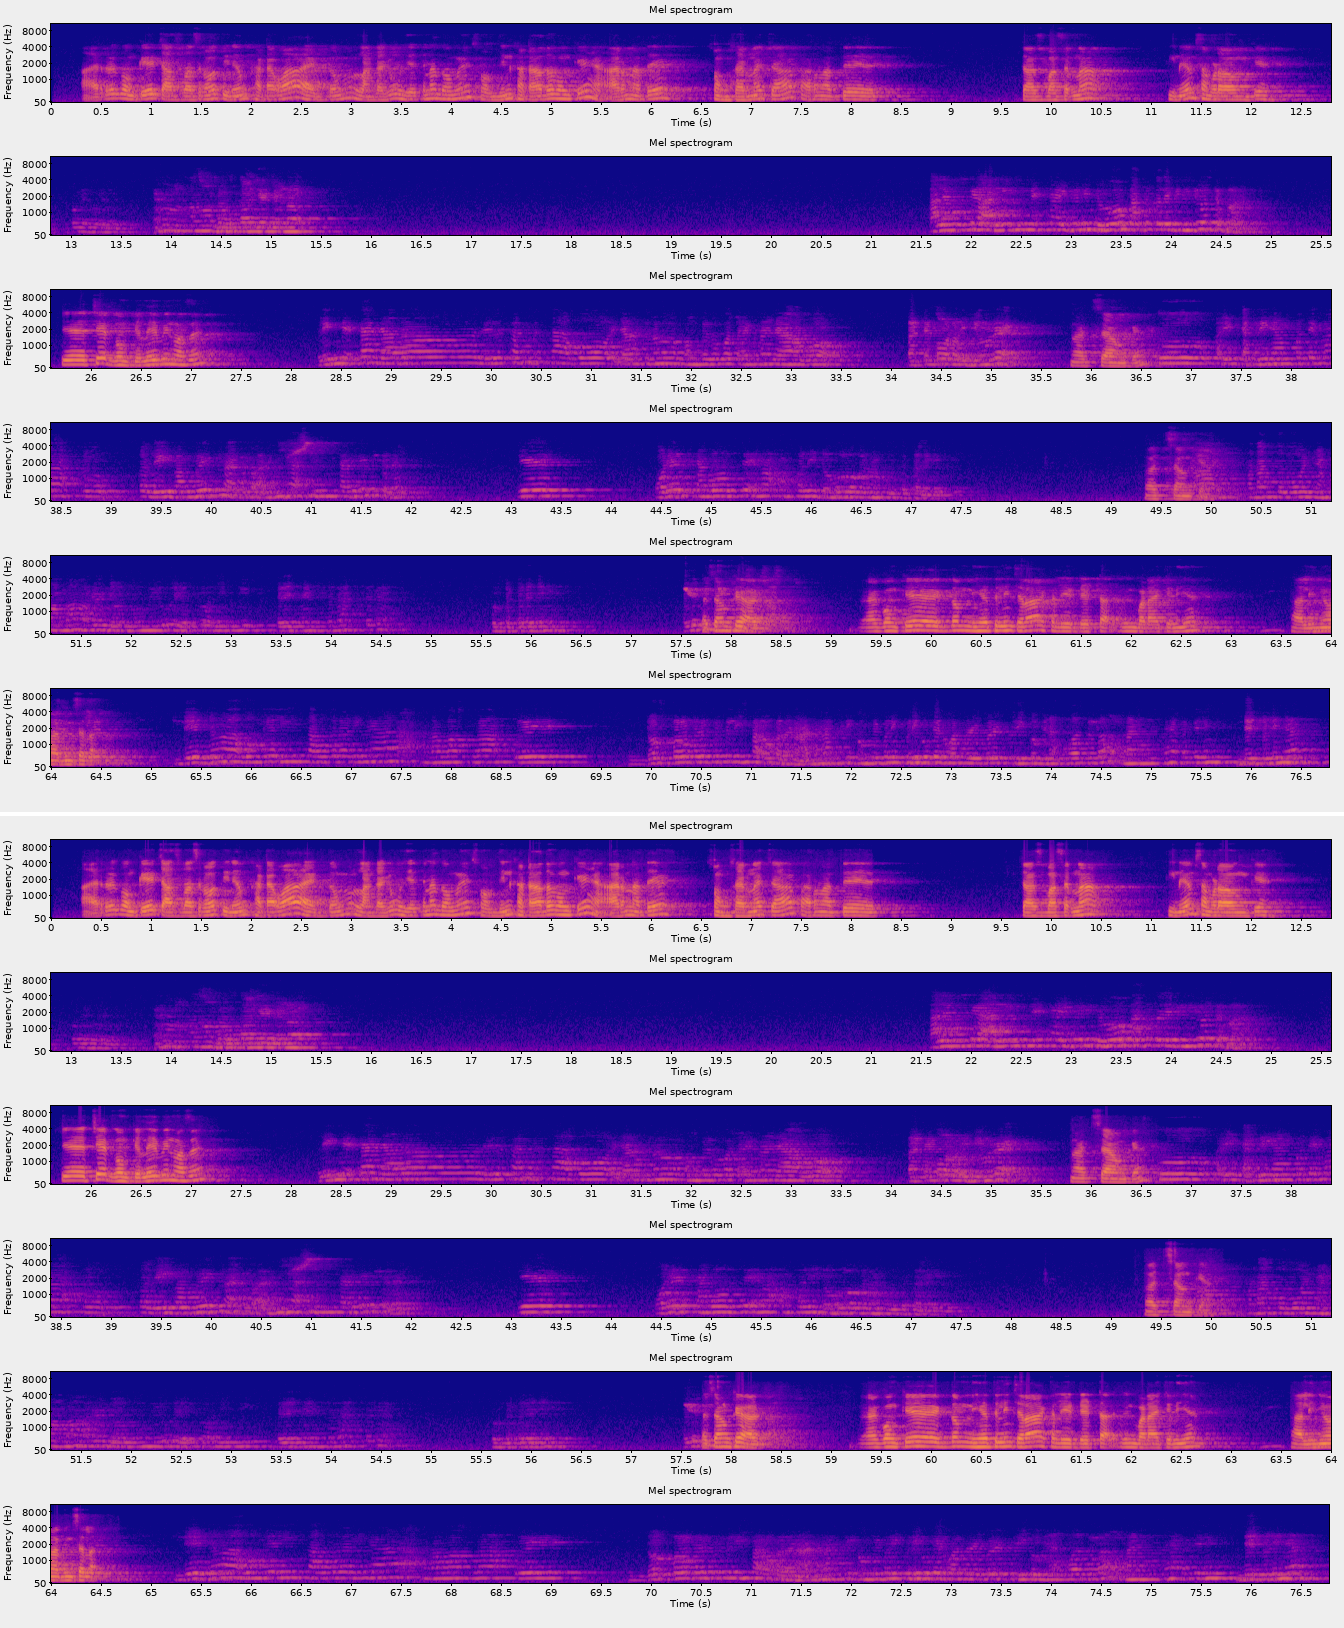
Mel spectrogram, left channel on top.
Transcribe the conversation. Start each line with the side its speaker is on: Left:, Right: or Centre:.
Right: ᱟᱨ ᱜᱚᱝᱠᱮ ᱪᱟᱥ-ᱵᱟᱥ ᱨᱮᱦᱚᱸ ᱛᱤᱱᱟᱹᱜ-ᱮᱢ ᱠᱷᱟᱴᱟᱜᱼᱟ, ᱮᱠᱫᱚᱢ ᱞᱟᱸᱜᱟ ᱜᱮ ᱵᱩᱡᱷᱟᱹᱜ ᱠᱟᱱᱟ ᱫᱚᱢᱮ᱾ ᱥᱚᱵᱫᱤᱱ ᱠᱷᱟᱴᱟᱣ ᱫᱚ ᱜᱚᱝᱠᱮ ᱟᱨ ᱱᱟᱛᱮ ᱥᱚᱝᱥᱟᱨ ᱨᱮᱱᱟᱜ ᱪᱟᱯ ᱟᱨᱚ ᱱᱟᱛᱮ ᱪᱟᱥ-ᱵᱟᱥ ᱨᱮᱱᱟᱜ ᱛᱤᱱᱟᱹᱜ ᱮᱢ ᱥᱟᱢᱵᱲᱟᱣᱟ ᱜᱚᱝᱠᱮ᱾
Left: ᱦᱳᱭ ᱦᱳᱭ ᱦᱮᱸ ᱚᱱᱟ ᱦᱚᱸ ᱫᱚᱨᱠᱟᱨ ᱜᱮ ᱠᱟᱱᱟ᱾ ᱛᱟᱦᱚᱞᱮ ᱜᱚᱝᱠᱮ ᱟᱹᱞᱤᱧ ᱢᱤᱫᱴᱟᱝ ᱤᱭᱟᱹᱞᱤᱧ ᱫᱚᱦᱚᱸ ᱟᱠᱟᱫ ᱫᱚ ᱛᱟᱦᱚᱞᱮ ᱵᱤᱱ ᱦᱤᱡᱩᱜ-ᱟ ᱥᱮ ᱵᱟᱝ?
Right: ᱪᱮ-ᱪᱮᱫ ᱜᱚᱢᱠᱮ ᱞᱟᱹᱭ ᱵᱤᱱ ᱢᱟᱥᱮ?
Left: ᱟᱹᱞᱤᱧ ᱢᱤᱫᱴᱟᱝ ᱡᱟᱦᱟᱸ ᱫᱚ ᱞᱟᱹᱭ ᱞᱮᱠᱷᱟᱱ ᱢᱤᱫᱴᱟᱝ ᱟᱵᱚ ᱡᱟᱦᱟᱸ ᱛᱤᱱᱟᱹᱜ ᱜᱚᱝᱠᱮ ᱠᱚ ᱠᱚ ᱛᱟᱦᱮᱸ ᱠᱟᱱᱟ ᱡᱟᱦᱟᱸ ᱟᱵᱚᱣᱟᱜ ᱜᱟᱛᱮ ᱠᱚ ᱚᱞᱚᱜ ᱡᱤᱭᱚᱱ ᱨᱮ
Right: ᱟᱪᱪᱷᱟ ᱜᱚᱝᱠᱮ
Left: ᱩᱱᱠᱩ ᱟᱹᱞᱤᱧ ᱪᱟᱹᱠᱨᱤ ᱧᱟᱢ ᱠᱟᱛᱮᱫ ᱢᱟ ᱟᱫᱚ ᱚᱝᱠᱟ ᱞᱟᱹᱭ ᱵᱟᱝ ᱦᱳᱭ ᱟᱠᱟᱱᱟ, ᱟᱫᱚ ᱟᱹᱞᱤᱧ ᱦᱟᱸᱜ ᱞᱤᱧ ᱴᱟᱨᱜᱮᱴ ᱟᱠᱟᱫᱟ ᱡᱮ ᱯᱚᱨᱮᱨ ᱪᱟᱸᱫᱳ ᱥᱮᱫ ᱦᱟᱸᱜ ᱚᱱᱠᱟᱞᱤᱧ ᱫᱚᱦᱚᱣ ᱟᱠᱟᱱᱟ ᱦᱟᱸᱜ ᱠᱳᱞᱠᱟᱛᱟ ᱨᱮᱜᱮ᱾
Right: ᱟᱪᱪᱷᱟ
Left: <unintelligible>
Right: ᱜᱚᱝᱠᱮ
Left: ᱥᱟᱱᱟᱢ ᱠᱚᱵᱚᱱ ᱧᱟᱯᱟᱢᱟ᱾ ᱚᱸᱰᱮ ᱡᱚᱢ-ᱧᱩ ᱦᱩᱭᱩᱜ-ᱟ ᱡᱷᱚᱛᱚ ᱟᱹᱞᱤᱧ ᱞᱤᱧ ᱮᱨᱮᱧᱡᱢᱮᱱᱴ ᱟᱠᱟᱫᱟ ᱦᱟᱸᱜ ᱱᱚᱸᱰᱮ ᱦᱟᱸᱜ᱾ ᱠᱳᱞᱠᱟᱛᱟ ᱨᱮᱜᱮ ᱦᱟᱸᱜ᱾ ᱛᱟᱦᱚᱞᱮ ᱵᱤᱱ
Right: ᱟᱪᱪᱷᱟ
Left: ᱦᱤᱡᱩᱜ
Right: ᱜᱚᱝᱠᱮ
Left: ᱟᱥᱮ
Right: ᱟᱰ
Left: ᱵᱟᱝ
Right: ᱦᱮᱸ ᱜᱚᱝᱠᱮ ᱮᱠᱫᱚᱢ ᱱᱤᱦᱟᱹᱛ ᱞᱤᱧ ᱪᱟᱞᱟᱜ-ᱟ, ᱠᱷᱟᱹᱞᱤ ᱰᱮᱴ ᱴᱟᱜ ᱵᱤᱱ ᱵᱟᱲᱟᱭ ᱦᱚᱪᱚ ᱞᱤᱧᱟ᱾ ᱟᱹᱞᱤᱧ
Left: ᱡᱳᱭ ᱡᱳᱭ
Right: ᱦᱚᱸ ᱟᱹᱵᱤᱱ ᱥᱟᱞᱟᱜ
Left: ᱰᱮᱰ ᱰᱮᱴ ᱫᱚ ᱦᱟᱸᱜ ᱜᱚᱝᱠᱮ ᱞᱤᱧ ᱞᱤᱧ ᱥᱟᱵ ᱟᱠᱟᱫᱟᱞᱤᱧ ᱦᱟᱸᱜ ᱦᱟᱱᱟ ᱢᱟᱥ ᱨᱮᱱᱟᱜ ᱳᱭ ᱫᱚᱥ ᱵᱟᱨᱚ ᱛᱟᱹᱨᱤᱠᱷ ᱠᱚ ᱥᱮ ᱞᱤᱧ ᱥᱟᱵ ᱟᱠᱟᱫᱟ ᱦᱟᱸᱜ᱾ ᱟᱫᱚ ᱦᱟᱸᱜ ᱠᱟᱹᱴᱤᱡ ᱜᱚᱝᱠᱮ ᱠᱚᱞᱤᱧ ᱠᱩᱞᱤ ᱠᱚᱜᱮ ᱱᱚᱣᱟ ᱛᱟᱹᱨᱤᱠᱷ ᱠᱚᱨᱮᱜ ᱯᱷᱤᱨᱨᱤ ᱠᱚ ᱢᱮᱱᱟᱜ ᱠᱚᱣᱟ ᱥᱮ ᱵᱟᱝ, ᱚᱱᱟ ᱦᱤᱥᱟᱹᱵᱽ ᱛᱮ ᱦᱟᱸᱜ ᱠᱟᱹᱴᱤᱡ ᱞᱤᱧ ᱰᱮᱴ ᱫᱚᱞᱤᱧ ᱦᱟᱸᱜ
